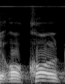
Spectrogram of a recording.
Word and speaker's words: occult: See, occult rhymes with cult in English.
